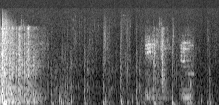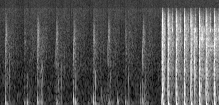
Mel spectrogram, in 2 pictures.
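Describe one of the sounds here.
Boots run on concrete.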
